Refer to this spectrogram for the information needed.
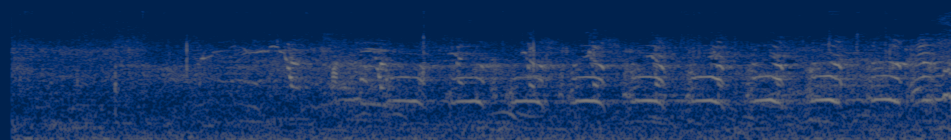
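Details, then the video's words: Flock of gulls on a pond in St Stephen's Green Park, Dublin, Ireland; short arched squealing calls repeated in quick overlapping series, several per second, above a steady low rumble of background noise. "Flock Of Seagulls On Pond"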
